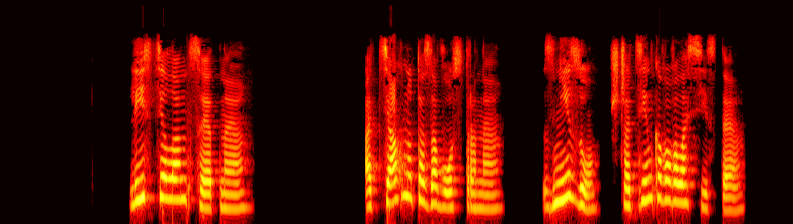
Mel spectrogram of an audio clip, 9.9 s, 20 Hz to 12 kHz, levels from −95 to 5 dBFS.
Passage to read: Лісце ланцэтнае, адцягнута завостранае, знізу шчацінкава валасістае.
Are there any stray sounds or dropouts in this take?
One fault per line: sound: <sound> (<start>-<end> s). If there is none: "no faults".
no faults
